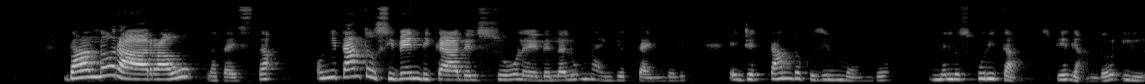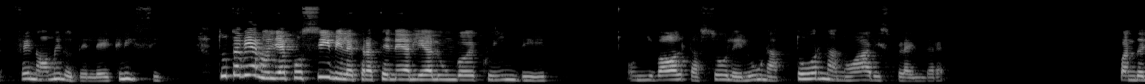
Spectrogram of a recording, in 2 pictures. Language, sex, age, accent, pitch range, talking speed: Italian, female, 30-49, native, 180-245 Hz, 120 wpm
